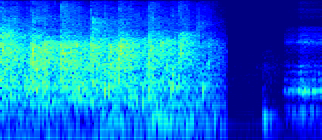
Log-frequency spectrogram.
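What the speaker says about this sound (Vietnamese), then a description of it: "Một tràng pháo tay quý vị ơi." Dense applause from a live audience at a Vietnamese cải lương stage performance, loud and sustained for about two seconds before cutting off abruptly, followed by faint stage sounds.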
